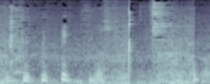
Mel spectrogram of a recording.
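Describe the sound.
Small glass Schultheiß beer bottles clinking: a few light, bright clinks and ticks, one sharper than the rest, scattered over faint background voices.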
